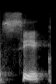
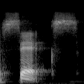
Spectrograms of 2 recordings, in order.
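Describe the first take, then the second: First: "six" in an Australian accent, short clear i. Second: "six" in a Kiwi accent, sounding like "sex"; New Zealand six. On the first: Australian demoing the vowel to her cohost: Australian "six". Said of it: "you would say the number". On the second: Australian mimicking Kiwi vowels to her cohost: mock Kiwi "six". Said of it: "they would say the number". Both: Shown as a demonstration.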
